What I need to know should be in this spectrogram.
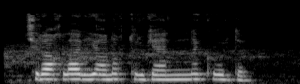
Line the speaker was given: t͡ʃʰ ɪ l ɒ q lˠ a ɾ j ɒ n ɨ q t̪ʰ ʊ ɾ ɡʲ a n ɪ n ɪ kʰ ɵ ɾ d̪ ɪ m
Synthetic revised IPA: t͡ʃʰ ɪ ɾ ɒ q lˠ a ɾ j ɒ n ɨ q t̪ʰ ʊ ɾ ɡʲ a n ɪ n ɪ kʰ ɵ ɾ d̪ ɪ m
